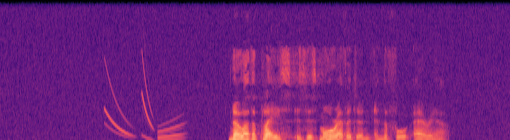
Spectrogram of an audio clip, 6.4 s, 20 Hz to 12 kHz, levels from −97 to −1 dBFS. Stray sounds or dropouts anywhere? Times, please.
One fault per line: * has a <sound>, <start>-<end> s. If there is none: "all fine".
* has a chirp, 1.3-2.4 s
